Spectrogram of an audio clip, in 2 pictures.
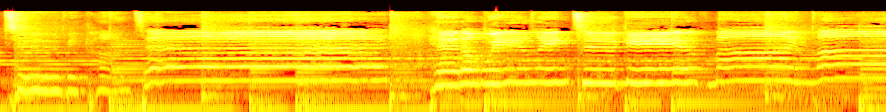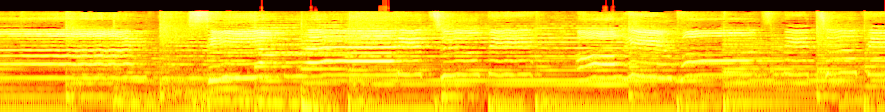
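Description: A woman singing a Christian song solo into a microphone over instrumental accompaniment, holding long notes that slide up and down in pitch.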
